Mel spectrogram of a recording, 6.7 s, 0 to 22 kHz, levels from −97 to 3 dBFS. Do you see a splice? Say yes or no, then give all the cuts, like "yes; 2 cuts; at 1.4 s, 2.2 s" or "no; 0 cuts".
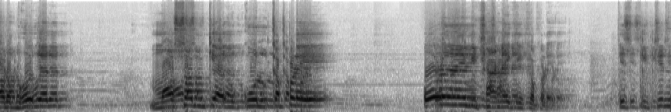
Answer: no; 0 cuts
